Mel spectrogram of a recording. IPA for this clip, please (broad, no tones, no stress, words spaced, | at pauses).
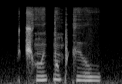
t͡ʃʰõe̯k͡pɔ̃p kʲow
